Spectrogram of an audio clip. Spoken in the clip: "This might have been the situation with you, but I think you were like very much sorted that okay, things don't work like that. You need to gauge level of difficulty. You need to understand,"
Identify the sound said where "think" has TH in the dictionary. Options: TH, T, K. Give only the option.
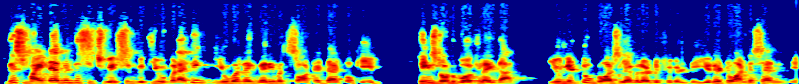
T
